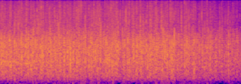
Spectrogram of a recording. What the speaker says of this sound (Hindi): सबको थैंक यू, तालियां हैं।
